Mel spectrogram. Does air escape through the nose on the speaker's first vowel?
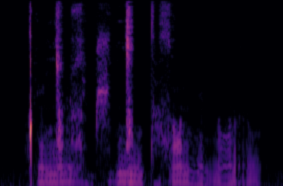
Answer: yes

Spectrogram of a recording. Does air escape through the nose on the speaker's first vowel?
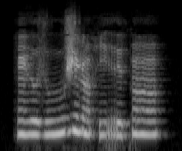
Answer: yes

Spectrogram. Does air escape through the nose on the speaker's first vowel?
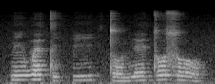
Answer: yes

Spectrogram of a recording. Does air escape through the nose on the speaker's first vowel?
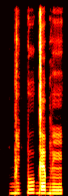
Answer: no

